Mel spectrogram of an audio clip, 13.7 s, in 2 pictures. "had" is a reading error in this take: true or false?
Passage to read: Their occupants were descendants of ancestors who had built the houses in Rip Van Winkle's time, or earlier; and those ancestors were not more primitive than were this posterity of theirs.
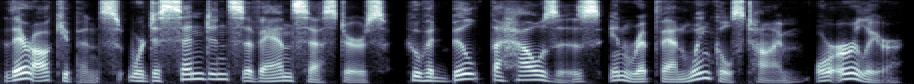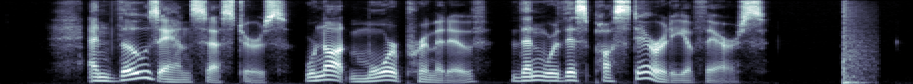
false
